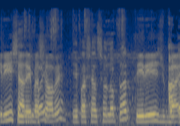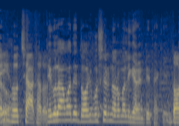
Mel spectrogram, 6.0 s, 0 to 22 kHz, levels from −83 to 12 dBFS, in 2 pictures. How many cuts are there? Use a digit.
1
